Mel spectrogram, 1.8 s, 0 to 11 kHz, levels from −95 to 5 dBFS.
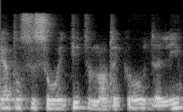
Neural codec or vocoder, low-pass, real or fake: codec, 16 kHz, 0.9 kbps, LongCat-Audio-Codec; 7.2 kHz; fake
